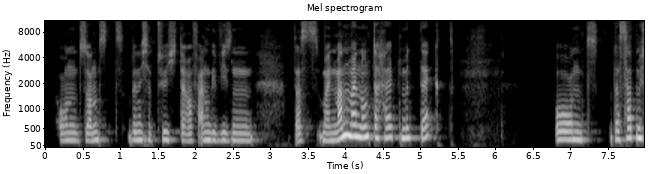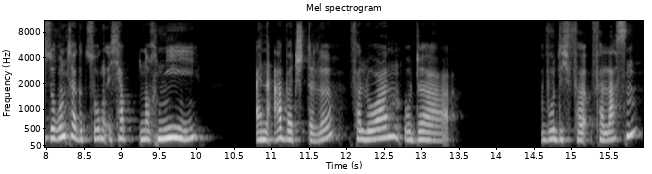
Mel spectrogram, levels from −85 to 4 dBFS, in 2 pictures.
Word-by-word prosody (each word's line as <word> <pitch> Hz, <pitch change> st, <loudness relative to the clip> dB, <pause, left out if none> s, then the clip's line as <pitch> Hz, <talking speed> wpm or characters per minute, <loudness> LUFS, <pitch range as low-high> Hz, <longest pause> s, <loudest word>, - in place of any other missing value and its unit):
und 190 Hz, 0 st, -5 dB
sonst 200 Hz, +2 st, -6 dB
bin 205 Hz, 0 st, -2 dB
ich 205 Hz, +1 st, -3 dB
natürlich 210 Hz, +1 st, -6 dB
darauf 185 Hz, -1 st, -6 dB
angewiesen, 195 Hz, -1 st, -4 dB, 0.5 s
dass 180 Hz, +1 st, -8 dB
mein 185 Hz, 0 st, -2 dB
Mann 315 Hz, +9 st, +8 dB
meinen 295 Hz, -2 st, +9 dB
Unterhalt 270 Hz, -1 st, +1 dB
mitdeckt. 255 Hz, +1 st, -2 dB, 1.4 s
Und 210 Hz, 0 st, 0 dB
das 215 Hz, -2 st, -3 dB
hat 255 Hz, +1 st, +1 dB
mich 250 Hz, -1 st, +5 dB
so 250 Hz, -, +3 dB
runtergezogen. 240 Hz, -4 st, +1 dB
Ich 205 Hz, +4 st, -7 dB
habe 240 Hz, 0 st, -5 dB
noch 225 Hz, 0 st, -2 dB
nie 260 Hz, +2 st, +5 dB, 0.7 s
eine 210 Hz, 0 st, 0 dB
Arbeitsstelle 215 Hz, -, -2 dB, 0.2 s
verloren, 240 Hz, +5 st, +1 dB
oder 205 Hz, -4 st, -3 dB, 1.2 s
wurde 215 Hz, +1 st, -2 dB
ich 210 Hz, 0 st, -7 dB
ver 200 Hz, -2 st, -4 dB
verlassen. 210 Hz, -, -1 dB
215 Hz, 115 wpm, -22 LUFS, 200-250 Hz, 1.4 s, meinen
